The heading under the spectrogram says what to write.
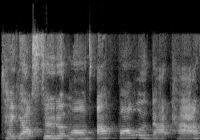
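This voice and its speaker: A woman with an Alabama accent, animated and bright with a sharp edge, at a fairly slow pace. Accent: Southern (Alabama). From Alabama, US South. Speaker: network marketing leader, former teacher. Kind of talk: sales pitch.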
